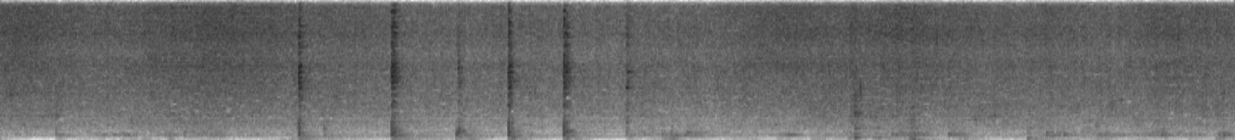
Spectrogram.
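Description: Ground spices mixed with water sizzling steadily as they fry in hot oil in a kadai, with stirring. Around a second and a half to three seconds in there are about six sharp clicks.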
